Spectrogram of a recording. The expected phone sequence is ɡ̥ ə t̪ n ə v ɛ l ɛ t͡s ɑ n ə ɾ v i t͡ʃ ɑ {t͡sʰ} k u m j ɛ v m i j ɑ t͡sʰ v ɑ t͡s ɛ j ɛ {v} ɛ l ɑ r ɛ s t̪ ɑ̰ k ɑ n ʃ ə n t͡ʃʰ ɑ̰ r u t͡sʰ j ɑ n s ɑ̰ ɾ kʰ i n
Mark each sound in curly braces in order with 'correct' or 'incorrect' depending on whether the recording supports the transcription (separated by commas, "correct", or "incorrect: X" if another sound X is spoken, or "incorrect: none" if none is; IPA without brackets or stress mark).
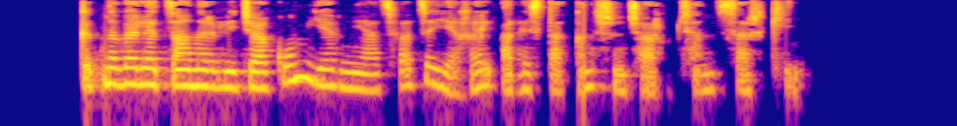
incorrect: none, incorrect: ʁ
